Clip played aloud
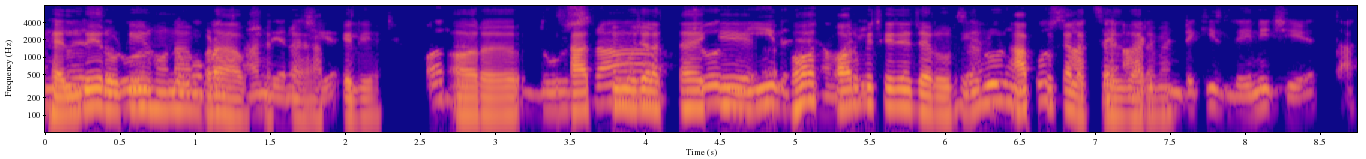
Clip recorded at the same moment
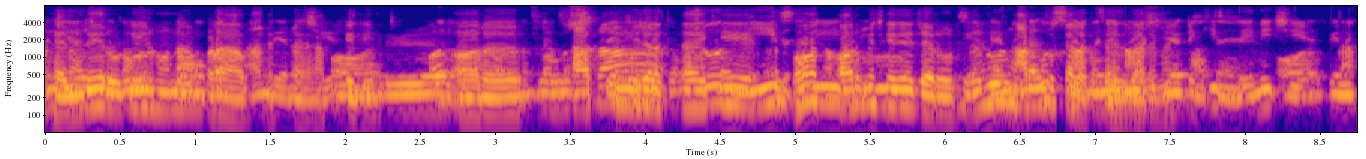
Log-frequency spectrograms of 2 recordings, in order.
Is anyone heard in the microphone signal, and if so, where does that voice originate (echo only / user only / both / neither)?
both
